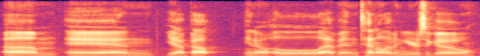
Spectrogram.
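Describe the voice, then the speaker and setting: A man's voice: lowish voice, little pitch movement, unhurried, a little mellow, clear, resonant tone. A Californian man chatting casually as an interview guest, with a laid-back, slangy way of talking. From Hawaii and California, United States. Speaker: guest, drone photographer.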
